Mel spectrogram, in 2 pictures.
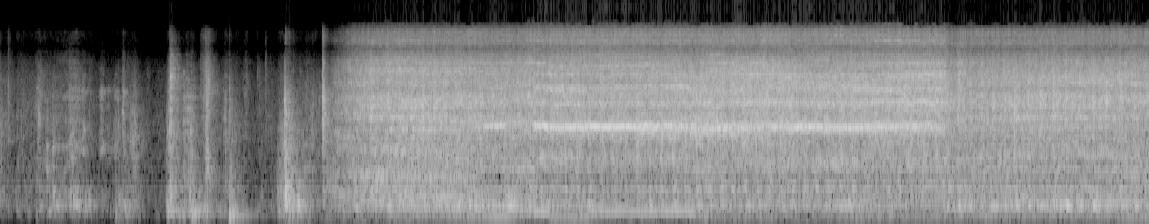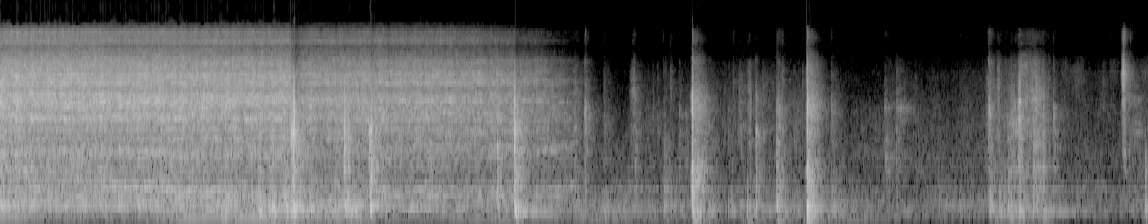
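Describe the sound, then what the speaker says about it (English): A handheld router shapes a curved edge on a mahogany furniture piece, a loud steady high whine running for about ten seconds, easing down and fading out, with scattered clicks and knocks of handling before and after. "I'm just doing a little bit with the router."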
